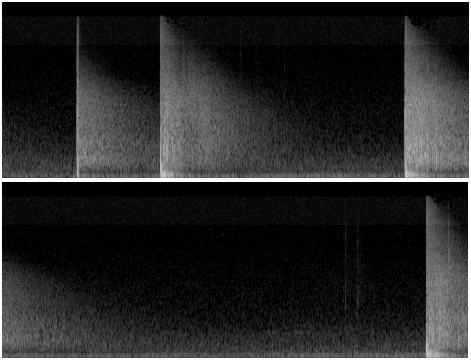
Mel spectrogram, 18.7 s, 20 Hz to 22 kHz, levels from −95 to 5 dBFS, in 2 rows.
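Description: At 1.51 to 1.53 s the audio does a skip ahead: roughly 0.7 s of sound is thrown away and playback leaps straight to later material, with nothing inserted to cover the join. This happens when audio that was already queued is discarded, such as an overfull jitter buffer flushing itself to catch up. Unlike a dropout, there is no silence or fill at the seam, just an abrupt jump where the sound's continuity breaks.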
